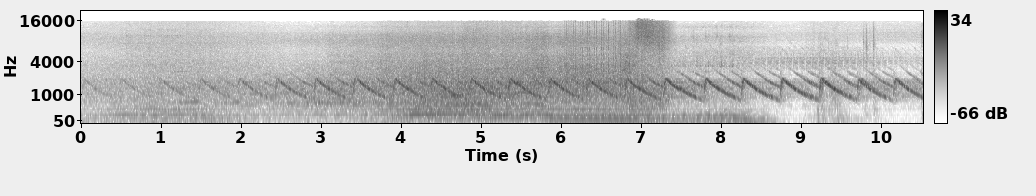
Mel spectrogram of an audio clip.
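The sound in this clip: A car alarm going off: loud, steady cycles of rapid falling electronic chirps that repeat in a loop, switching to a different siren pattern partway through, with no talk.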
